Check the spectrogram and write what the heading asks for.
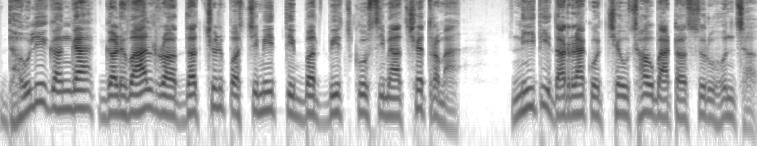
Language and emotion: Nepali, neutral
